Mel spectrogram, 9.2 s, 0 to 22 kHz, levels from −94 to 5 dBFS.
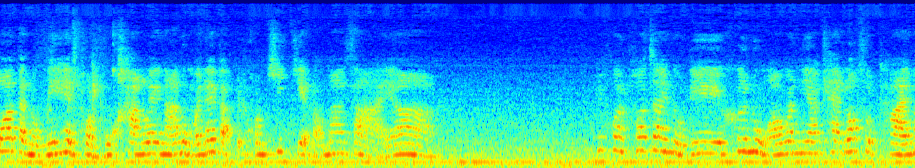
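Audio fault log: throughout generation loss: speech was likely passed through an Opus coder around ten times at 64 kbit/s, so the noise from each pass stacks up, sounding swirly, hollow and smeared, with blurred attacks.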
